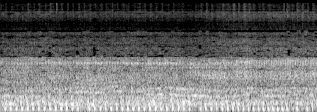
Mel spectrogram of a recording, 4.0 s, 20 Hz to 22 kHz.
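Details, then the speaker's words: Honda PCX 160 scooter at idle: coarse, uneven rattling beat about twice a second under the engine note, a rough, noisy CVT; roller installation suspected as the cause, not confirmed. "Ada geruk di CVT kayaknya. Itu suaranya emang kasar banget lah."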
